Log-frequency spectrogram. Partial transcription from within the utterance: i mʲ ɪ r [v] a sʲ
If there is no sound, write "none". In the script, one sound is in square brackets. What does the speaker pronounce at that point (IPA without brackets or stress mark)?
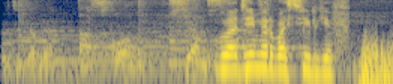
v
